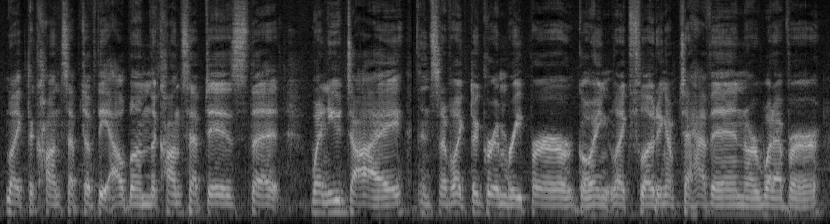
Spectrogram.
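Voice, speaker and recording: A man's voice: mid-range voice, little pitch movement, moderate pace, hardly any pauses, bright, forceful tone, slight background noise, rough recording. A man talking like a sassy, gushing drag queen, giving casual, slangy reaction commentary.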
